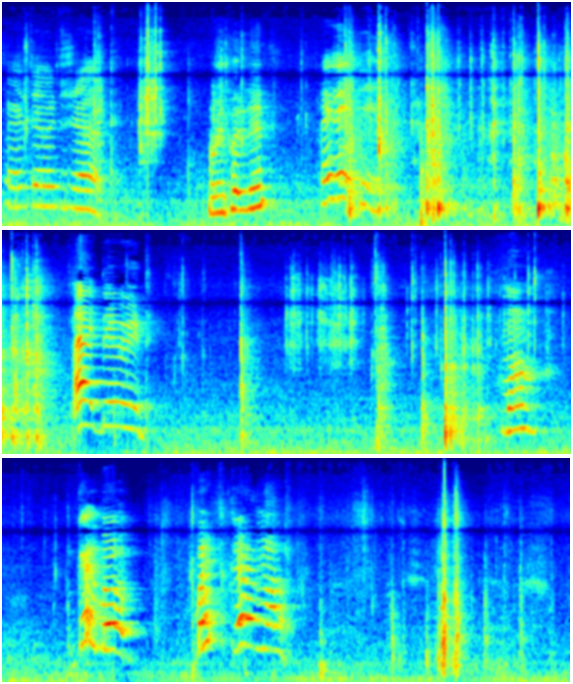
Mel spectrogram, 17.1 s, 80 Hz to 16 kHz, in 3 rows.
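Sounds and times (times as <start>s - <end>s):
plastic toy truck clicks and knocks: 3.4s - 6.2s.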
